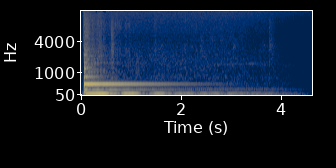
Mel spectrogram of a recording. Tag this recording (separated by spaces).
impact metal mallet clang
